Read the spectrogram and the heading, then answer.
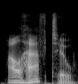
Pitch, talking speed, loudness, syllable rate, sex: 85 Hz, 230 wpm, -21 LUFS, 4.8 syllables/s, male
